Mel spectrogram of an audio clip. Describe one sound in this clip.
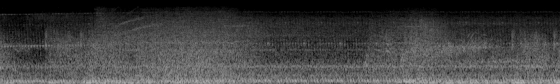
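A robot's thrusters roar as it boosts along.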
